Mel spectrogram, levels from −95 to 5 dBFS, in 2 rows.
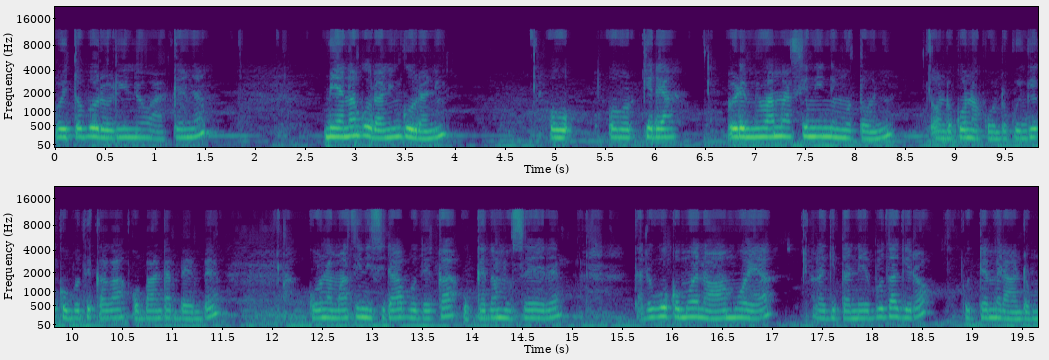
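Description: From start to finish the speech sounds rough and grainy, with a noisy, sandy texture standing in for clean detail, and nothing above 12.2 kHz. This is likely Opus compression in its music mode, with damage this heavy pointing to a bitrate around 12 kbps.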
